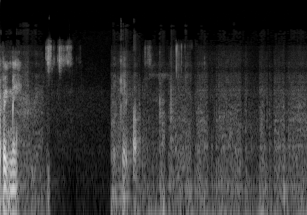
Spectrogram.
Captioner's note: speaker garbling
